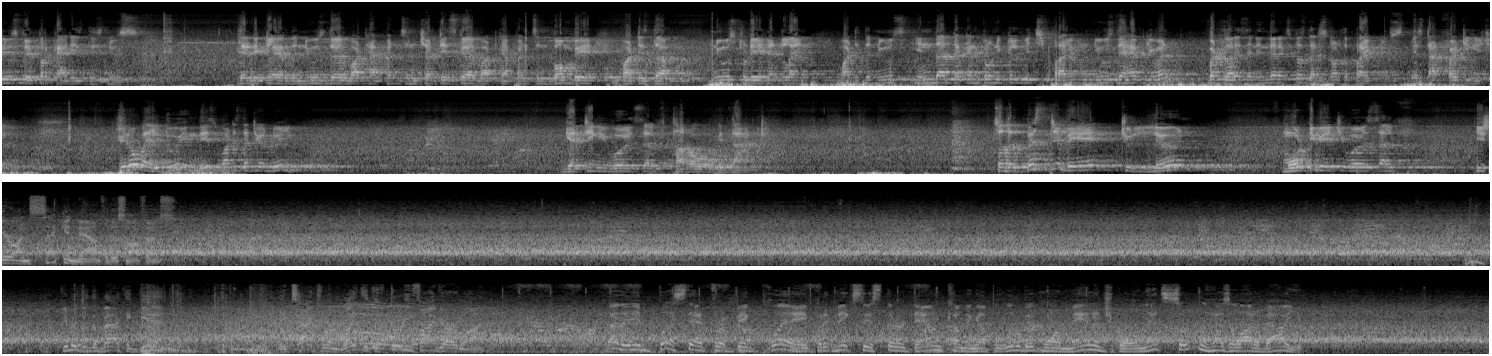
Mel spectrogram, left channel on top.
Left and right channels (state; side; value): different; both; correlation 0.00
